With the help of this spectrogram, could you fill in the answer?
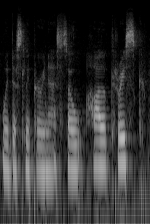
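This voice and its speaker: A Hungarian woman speaking English as a podcast guest, telling stories thoughtfully with many pauses and restarts. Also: medium pitch, fairly even intonation, dark tone. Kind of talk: casual interview chat.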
